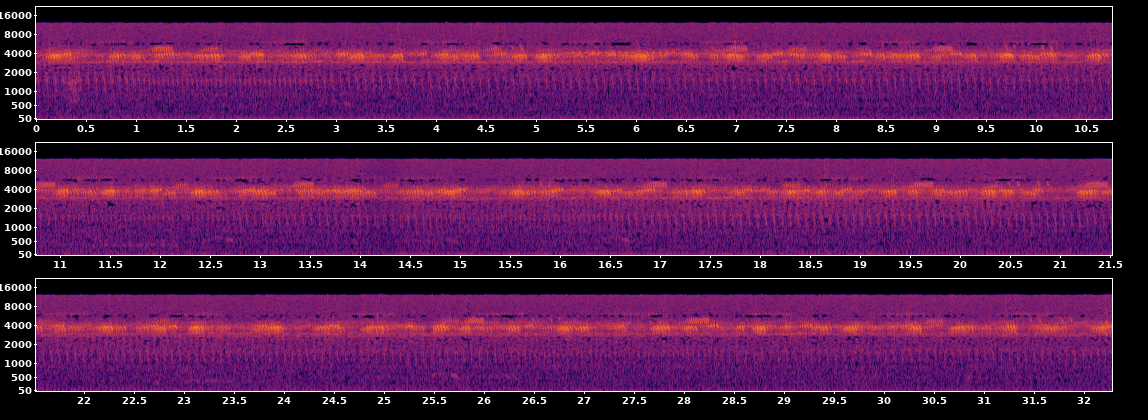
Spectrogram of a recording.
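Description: Dense chorus of night crickets trilling without a break, a steady high-pitched shimmer that flickers slightly.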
